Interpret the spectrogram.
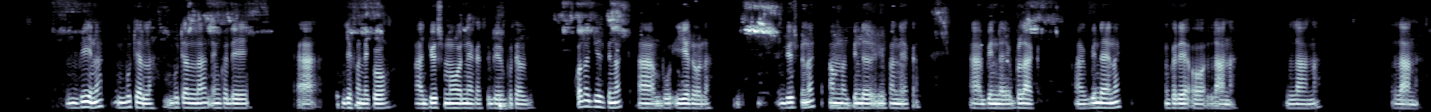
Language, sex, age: Wolof, male, 25-35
